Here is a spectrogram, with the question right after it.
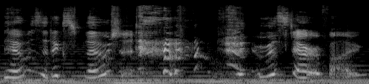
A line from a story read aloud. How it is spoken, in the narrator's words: she would just start like sobbing and be like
